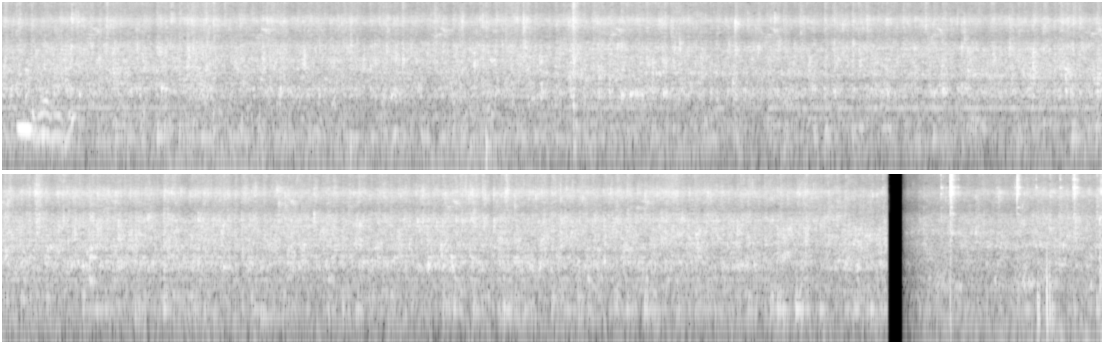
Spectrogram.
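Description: Steady, faint rushing noise, broken by a brief cut near the end.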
